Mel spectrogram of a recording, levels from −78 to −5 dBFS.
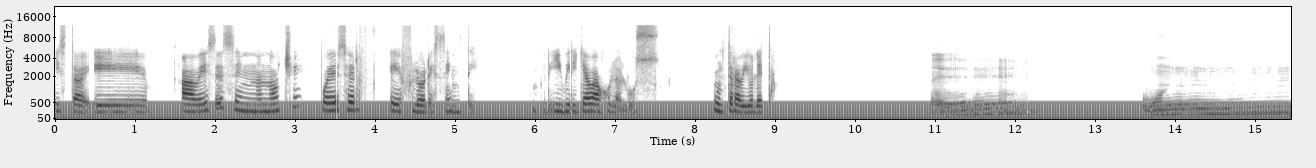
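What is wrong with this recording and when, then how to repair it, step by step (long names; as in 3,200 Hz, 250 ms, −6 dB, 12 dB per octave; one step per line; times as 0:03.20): mains buzz 50 Hz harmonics 10 −36 dBFS
0:00.91: drop-out 3.8 ms
0:03.50–0:03.52: drop-out 21 ms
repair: hum removal 50 Hz, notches 10
repair the gap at 0:00.91, 3.8 ms
repair the gap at 0:03.50, 21 ms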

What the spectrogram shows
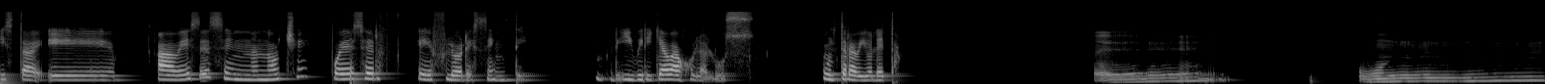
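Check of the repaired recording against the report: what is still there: none of them is left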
